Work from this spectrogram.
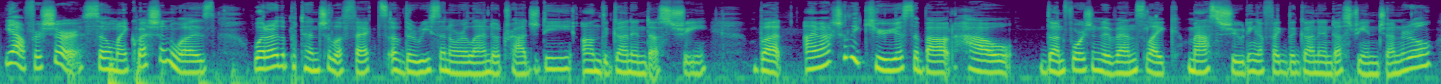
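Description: A woman's voice: fairly low pitch, normal speed. Young woman, from Bangladesh, intern guest, polite, eager. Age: young adult. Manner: polite, eager, a little nervous. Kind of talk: podcast interview.

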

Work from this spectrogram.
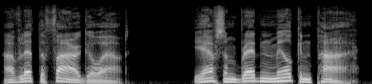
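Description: Male narrator as resolute rural mother, homely, firm, swooping pitch, dry storybook recording. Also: sing-song, moderate pace, no room sound, close to an everyday voice. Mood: calm, firm. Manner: homely, firm, rustic grammar. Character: resolute middle-aged farm wife and mother, rural plain-spoken.

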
